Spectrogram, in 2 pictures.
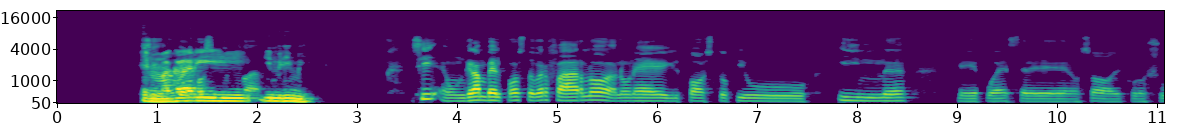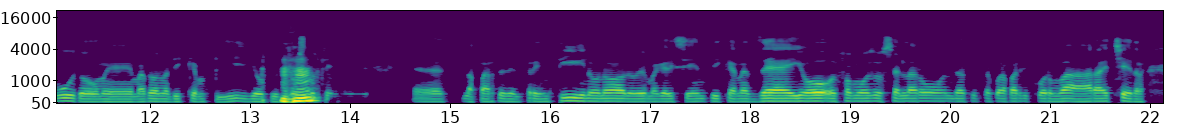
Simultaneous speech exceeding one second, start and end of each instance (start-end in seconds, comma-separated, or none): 0.9-2.1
